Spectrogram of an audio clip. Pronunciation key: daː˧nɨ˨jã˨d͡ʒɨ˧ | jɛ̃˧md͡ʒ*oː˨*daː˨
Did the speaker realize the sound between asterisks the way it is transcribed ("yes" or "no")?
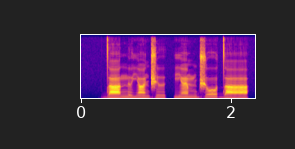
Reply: no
